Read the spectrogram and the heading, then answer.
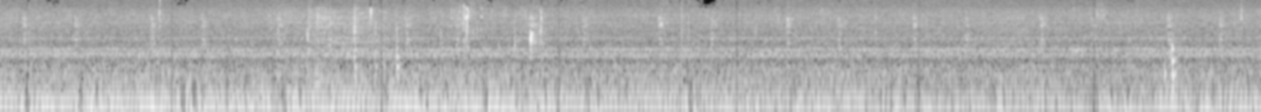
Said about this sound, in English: That clock noise. That's mine. It's kind of soothing for this joke call.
